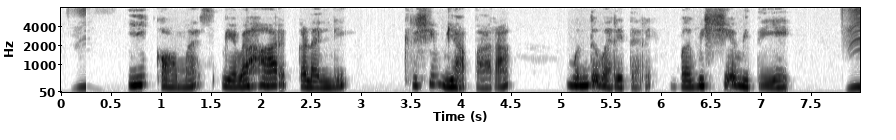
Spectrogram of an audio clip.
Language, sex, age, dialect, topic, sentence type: Kannada, female, 18-24, Mysore Kannada, agriculture, question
